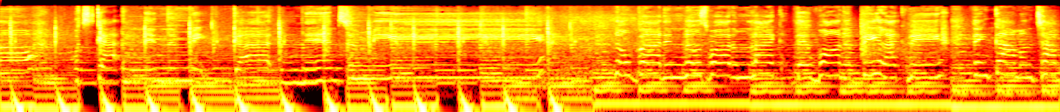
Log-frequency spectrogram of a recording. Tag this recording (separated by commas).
Music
